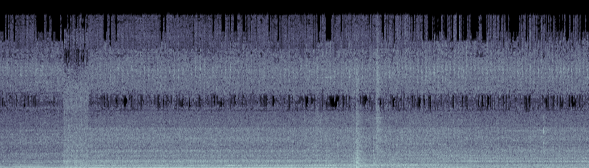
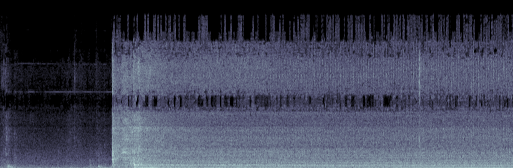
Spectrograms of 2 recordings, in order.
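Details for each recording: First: Opel Astra J, first start after engine rebuild for misfire and burnt valves, antifreeze just added: engine catches after a brief crank and settles into a steady, even idle with no misfire, knock or ticking. Normal idle. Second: Opel Astra J petrol engine started cold, shakes more when cold and burns oil: cranks and catches into a lumpy, uneven idle, a misfire traced to burnt valves after plug and coil swaps failed to fix it.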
